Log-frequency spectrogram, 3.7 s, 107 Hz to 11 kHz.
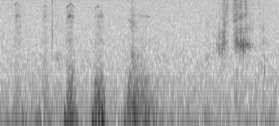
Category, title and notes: Sound effects > Animals
Cat sniffing mic
Subject : A elderly female Cat called "minette" sniffing the microphone. Date YMD : 2025 04 22 Location : Gergueil France Hardware : Tascam FR-AV2 Rode NT5 handheld. Weather : Processing : Trimmed and Normalized in Audacity. a HPF might have been applied.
